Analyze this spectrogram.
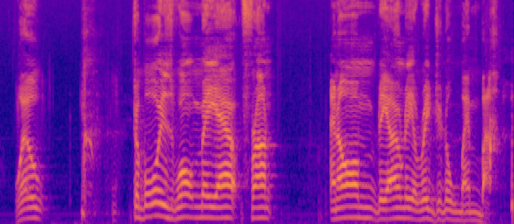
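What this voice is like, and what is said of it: Texan doing bad Northern English accent. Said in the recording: “in a Northern England accent ... is a fantastic mimic, but... He's pretending to be someone who's from Texas doing a bad Northern English accent ... it might sound absolutely shit ass”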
